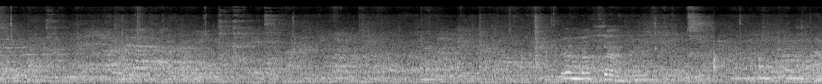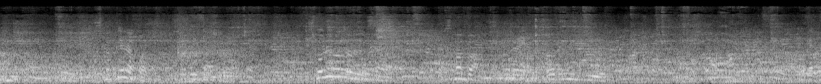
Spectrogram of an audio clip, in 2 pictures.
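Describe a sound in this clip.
Chopsticks and dishes clink on a table.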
